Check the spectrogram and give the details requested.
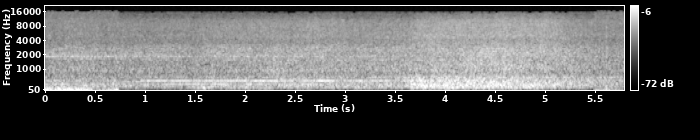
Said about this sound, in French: Il vous reste alors encore quelques minutes pour profiter du bruit des vagues et des couleurs flamboyantes qu'offre la nature.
